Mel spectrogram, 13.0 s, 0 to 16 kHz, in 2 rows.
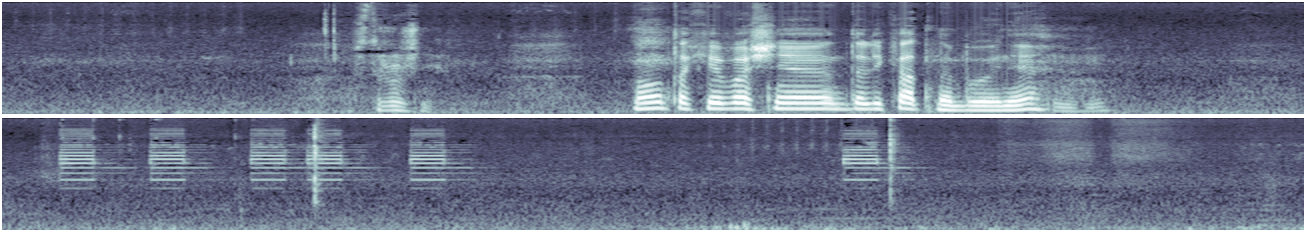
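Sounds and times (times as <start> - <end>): bite alarm beeps: 6.8 - 9.0, 10.7 - 11.2
sharp click: 8.0 - 8.3, 10.9 - 11.1.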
